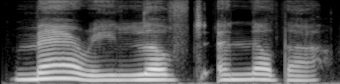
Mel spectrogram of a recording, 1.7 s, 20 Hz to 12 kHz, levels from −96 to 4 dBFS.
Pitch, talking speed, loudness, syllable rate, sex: 210 Hz, 105 wpm, -17 LUFS, 4.6 syllables/s, female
